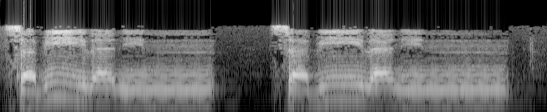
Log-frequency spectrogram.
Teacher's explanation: التنوين ده ما هو إلا نون ونون ساكنة، هبتدي أحرك النون بحركة الهمزة · Term: النقل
